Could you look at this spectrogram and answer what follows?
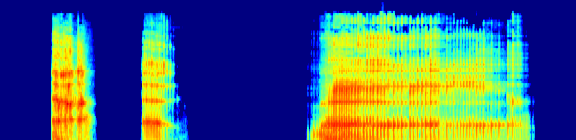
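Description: Two short burps followed by one long, drawn-out rumbling burp; sound-effect recording.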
